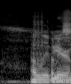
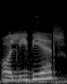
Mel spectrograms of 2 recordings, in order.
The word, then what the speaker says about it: Olivier: Olivia Martinez. Can we bring up his picture, Cody? Who? What's his name? Olivia Martinez. Okay, because I like it's Olivia? Pronounced Sewan. Olivier. Olivia. Like Lawrence Olivier.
